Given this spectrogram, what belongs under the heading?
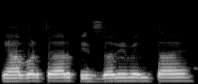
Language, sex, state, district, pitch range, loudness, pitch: Hindi, male, Uttar Pradesh, Jyotiba Phule Nagar, 150-160 Hz, -15 LUFS, 160 Hz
